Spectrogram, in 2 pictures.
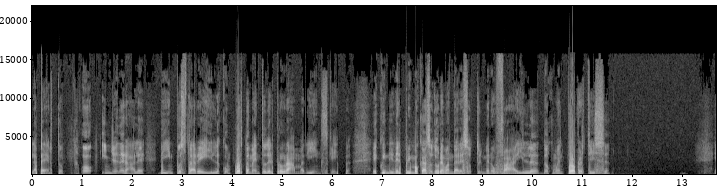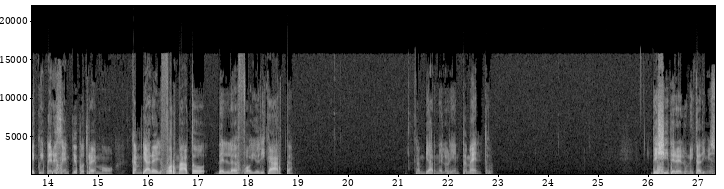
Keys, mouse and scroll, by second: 9.6 click, 11.0 click, 12.9 click, 15.2-16.2 drag, 17.6-18.0 scroll down 2, 18.0-18.4 scroll up 2, 18.4-18.7 scroll down 2, 18.9-19.2 scroll down 2, 19.9 click, 21.4 click, 22.1 click, 23.2-23.7 ctrl+scroll down 2, 23.7-24.1 ctrl+scroll up 2, 24.4 ctrl+click, 26.2 click, 26.8-27.3 drag.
